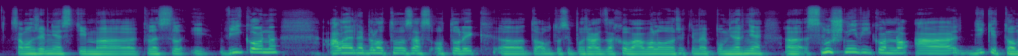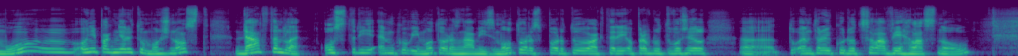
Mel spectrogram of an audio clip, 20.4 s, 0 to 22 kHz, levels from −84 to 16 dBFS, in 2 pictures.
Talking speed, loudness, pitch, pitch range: 135 wpm, -23 LUFS, 145 Hz, 130-165 Hz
